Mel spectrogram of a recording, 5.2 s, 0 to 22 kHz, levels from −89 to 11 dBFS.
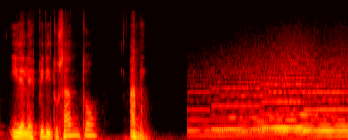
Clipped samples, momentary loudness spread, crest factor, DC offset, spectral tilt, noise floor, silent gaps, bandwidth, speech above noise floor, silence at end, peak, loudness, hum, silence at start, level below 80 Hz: under 0.1%; 19 LU; 18 dB; under 0.1%; -7 dB/octave; -69 dBFS; none; 16 kHz; 44 dB; 0 s; -10 dBFS; -29 LUFS; none; 0.15 s; -52 dBFS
